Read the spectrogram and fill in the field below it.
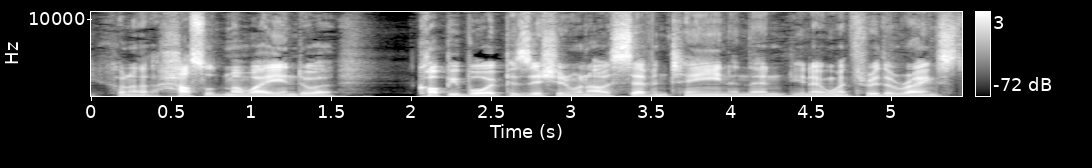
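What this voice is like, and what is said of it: Australian accent. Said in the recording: “I'm Australian, as you can tell from my funny accent.”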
